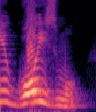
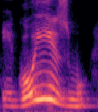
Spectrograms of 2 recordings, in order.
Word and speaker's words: egoísmo: se separam sempre Ó você não fala assim Nossa que egoismo você fala egoísmo Então você percebe que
